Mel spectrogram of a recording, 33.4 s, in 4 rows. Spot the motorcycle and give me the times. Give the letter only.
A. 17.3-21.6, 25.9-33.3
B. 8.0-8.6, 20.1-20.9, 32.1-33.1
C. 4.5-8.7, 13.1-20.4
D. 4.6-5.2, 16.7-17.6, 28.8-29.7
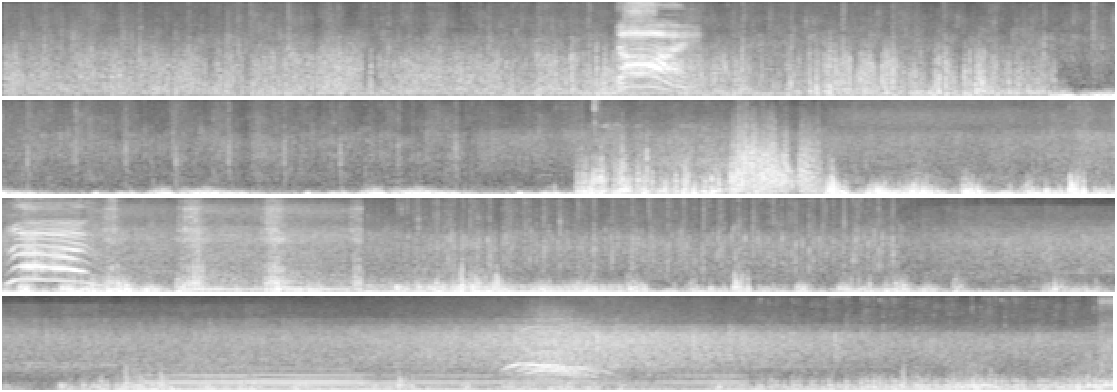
A.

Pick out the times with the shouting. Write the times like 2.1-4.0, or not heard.
4.6-5.2, 16.7-17.6, 28.8-29.7.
